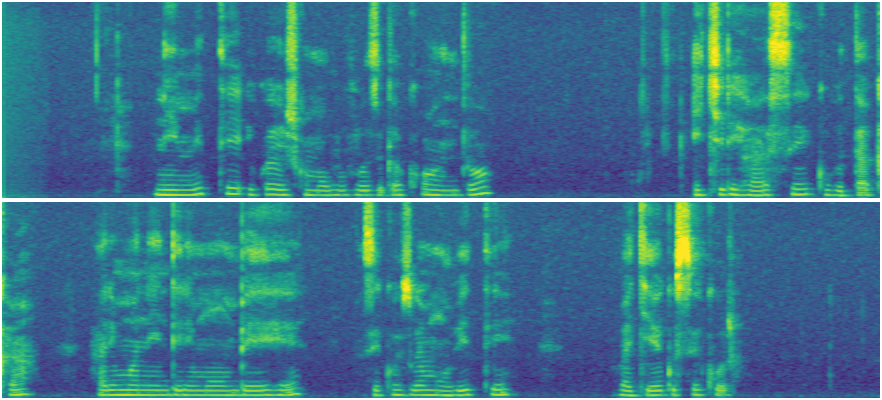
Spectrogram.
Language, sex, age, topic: Kinyarwanda, female, 18-24, health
